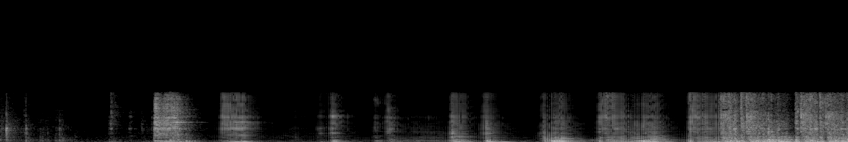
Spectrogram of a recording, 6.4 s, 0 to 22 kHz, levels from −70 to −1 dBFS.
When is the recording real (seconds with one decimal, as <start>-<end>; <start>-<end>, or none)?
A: 0.0-1.6; 5.4-6.4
